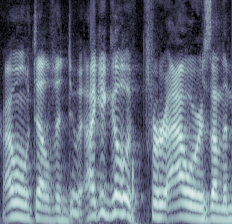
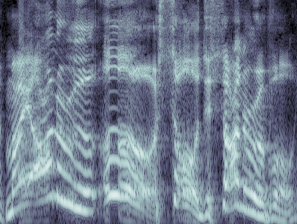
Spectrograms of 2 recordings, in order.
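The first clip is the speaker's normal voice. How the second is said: mock samurai honor speech; 10 semitones higher than usual. Mocking a cliché movie samurai, hammed-up. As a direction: overact a cartoonish Japanese warrior lamenting dishonor. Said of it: "they're not about".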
